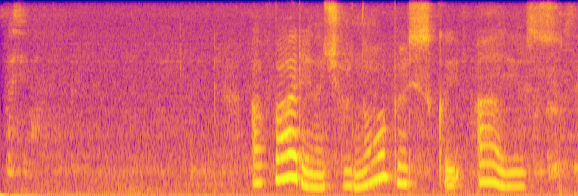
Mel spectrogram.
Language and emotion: Russian, neutral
